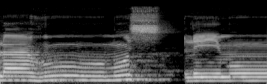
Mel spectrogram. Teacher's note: karena ada tanda panjang maka kita memanjangkan dua harakat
